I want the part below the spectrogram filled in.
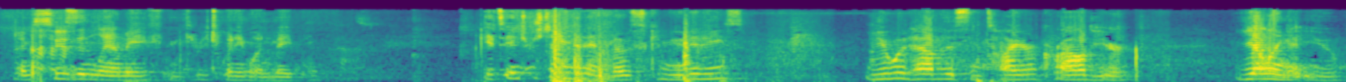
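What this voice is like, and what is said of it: Hoarse, strained voice. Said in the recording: “I have laryngitis, so you have to excuse me. Actually, either that or I'm disguising my voice.”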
